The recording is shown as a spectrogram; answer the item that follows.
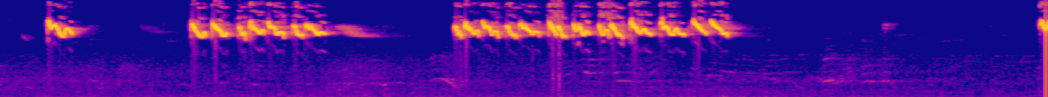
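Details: Oriental white-eye calling in bursts of rapid, high-pitched, slurred descending chirps, a single note then runs of about six and eleven notes with short pauses between, against a quiet background.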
